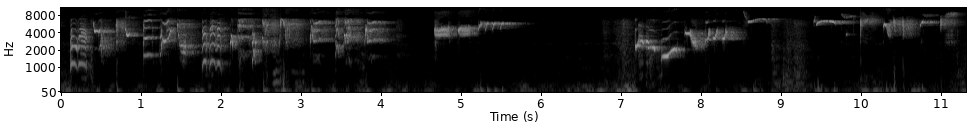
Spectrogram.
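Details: Night-bathing orange-headed thrush rolling through continuous ngeroll song: dense chattering trills, then a long upward-sliding whistle, a short silence, and a fresh burst of mimicking twitters and high clear notes.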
